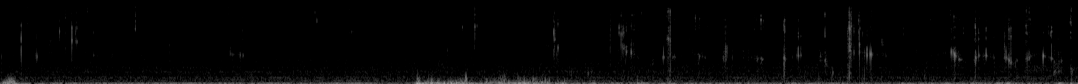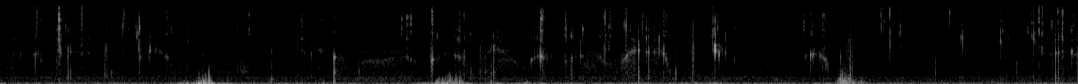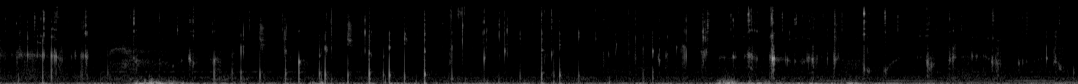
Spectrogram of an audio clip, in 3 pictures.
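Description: Close-miked wet mouth sounds: sticky clicks and smacks of chewing gum and lips right at a handheld recorder's microphones, scattered throughout, with a few low thumps in between.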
